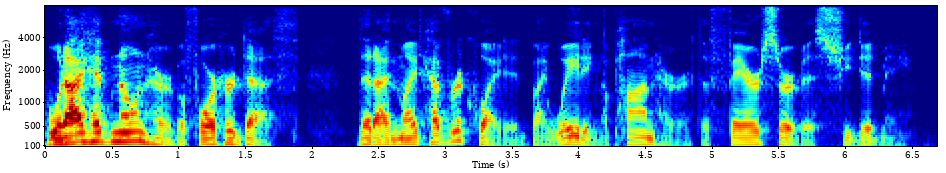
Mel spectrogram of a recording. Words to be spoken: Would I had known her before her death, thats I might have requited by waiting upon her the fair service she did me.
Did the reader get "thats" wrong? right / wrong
wrong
